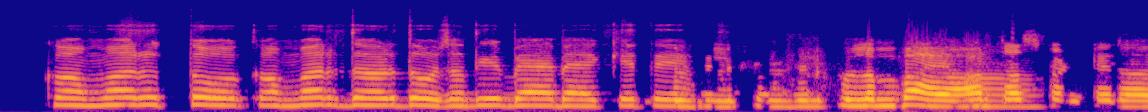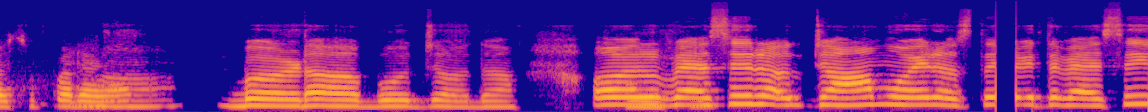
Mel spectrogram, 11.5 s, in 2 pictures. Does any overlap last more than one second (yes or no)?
no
